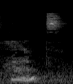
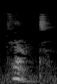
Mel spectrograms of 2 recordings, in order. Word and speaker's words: can't: so many different languages when you're saying can't you don't stress the a so much can't but you have to pronounce the t can't i want to hear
